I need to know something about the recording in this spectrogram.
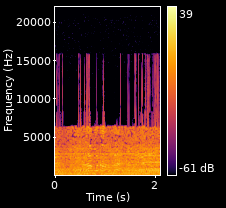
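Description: A motorboat engine running steadily at speed, with a constant drone. People's voices call out over it for a moment about halfway through.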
